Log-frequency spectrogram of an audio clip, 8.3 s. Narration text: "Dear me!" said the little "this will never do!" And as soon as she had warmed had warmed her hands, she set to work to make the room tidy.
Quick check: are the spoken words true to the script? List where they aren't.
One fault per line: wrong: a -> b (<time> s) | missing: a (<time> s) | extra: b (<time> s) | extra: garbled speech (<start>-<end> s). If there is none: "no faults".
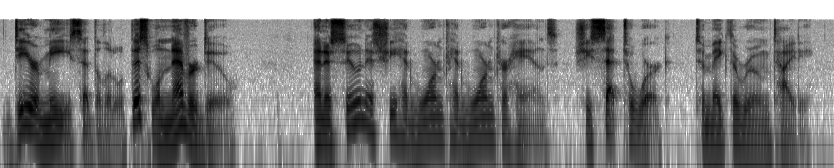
no faults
